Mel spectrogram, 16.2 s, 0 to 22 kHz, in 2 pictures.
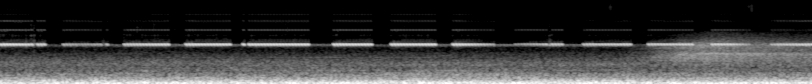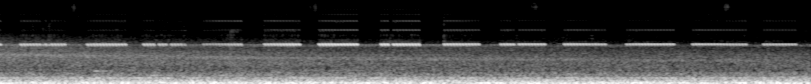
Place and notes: Mediapark, Köln - song of Oecanthus pellucens (Weinhähnchen)
Weinhähnchen, Oecanthus pellucens, common name Italian Tree Cricket, is a species of tree crickets belonging to the family Gryllidae, subfamily Oecanthinae.
Usually at home in the south of Europe, but can be heard all night long in this area.
(Sony PCM D50, Primo EM172)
